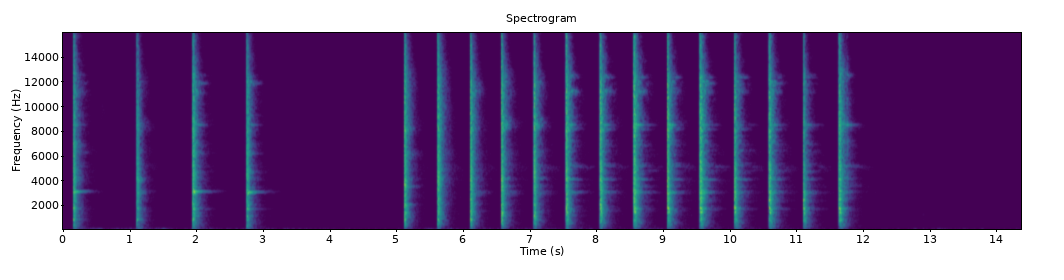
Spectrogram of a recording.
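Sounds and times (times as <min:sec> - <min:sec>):
blacksmith hammer hitting iron: 0:00.2 - 0:00.5, 0:01.1 - 0:01.4, 0:02.0 - 0:03.1, 0:05.1 - 0:11.9.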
